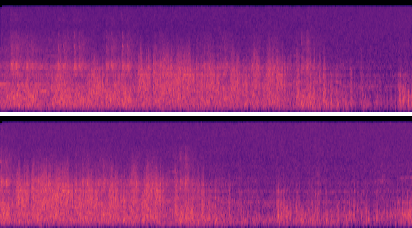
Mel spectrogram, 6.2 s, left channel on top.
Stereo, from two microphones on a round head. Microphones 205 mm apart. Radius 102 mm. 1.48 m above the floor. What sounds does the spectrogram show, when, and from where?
Only background noise.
